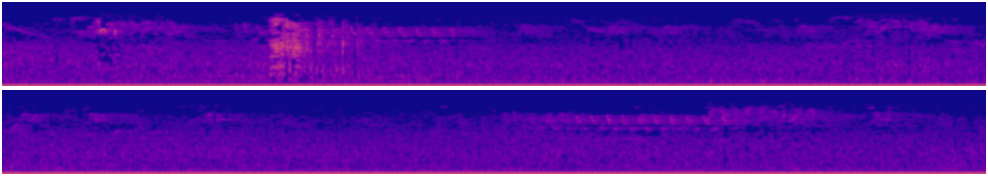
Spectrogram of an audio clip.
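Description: Small songbirds chirping and singing repeatedly, with one louder, sharper call about two seconds in and a longer trill near the end, over a steady background hiss and a low hum.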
